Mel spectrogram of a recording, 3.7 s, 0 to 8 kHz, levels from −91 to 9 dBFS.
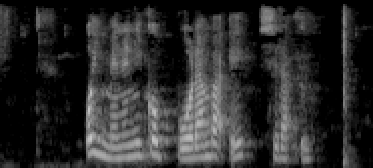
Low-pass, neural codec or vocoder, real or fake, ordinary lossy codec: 7.2 kHz; none; real; MP3, 32 kbps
